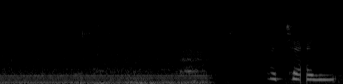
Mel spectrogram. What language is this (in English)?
Punjabi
